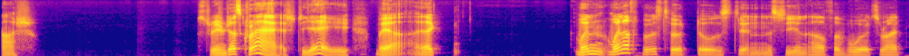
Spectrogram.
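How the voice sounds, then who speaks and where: A man's voice: on the low side, extremely slow, gravelly, pauses often. An eighteen-year-old man streaming live, chatting casually while he codes, rambling with lots of "like" fillers and frequent swearing.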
